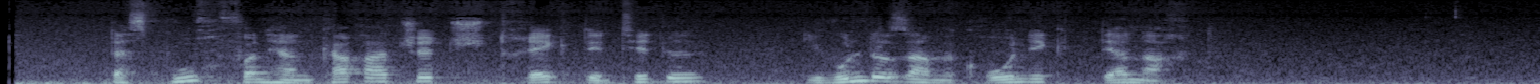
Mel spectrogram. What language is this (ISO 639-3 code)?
deu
